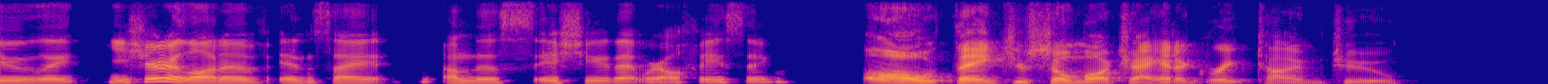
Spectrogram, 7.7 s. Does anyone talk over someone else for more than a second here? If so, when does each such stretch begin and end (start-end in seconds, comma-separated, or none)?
none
